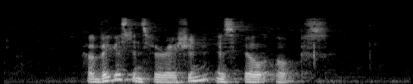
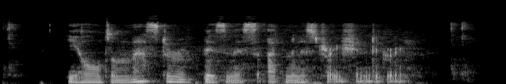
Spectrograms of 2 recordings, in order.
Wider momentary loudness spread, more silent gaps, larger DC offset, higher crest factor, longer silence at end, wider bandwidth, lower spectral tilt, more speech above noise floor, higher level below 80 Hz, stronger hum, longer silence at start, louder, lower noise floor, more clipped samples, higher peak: second, 15 LU vs 21 LU; neither; neither; about the same, 18 dB vs 20 dB; first, 0.9 s vs 0.4 s; about the same, 9.6 kHz vs 10.5 kHz; first, -5.5 dB/octave vs -3 dB/octave; first, 39 dB vs 30 dB; about the same, -52 dBFS vs -50 dBFS; neither; first, 0.85 s vs 0.05 s; first, -20 LUFS vs -24 LUFS; about the same, -58 dBFS vs -55 dBFS; neither; first, -2 dBFS vs -6 dBFS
